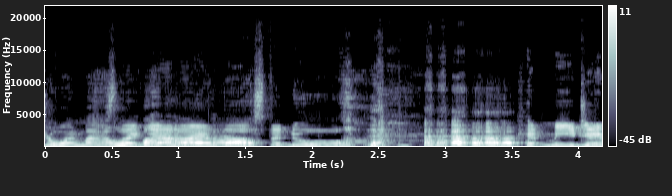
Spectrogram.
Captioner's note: laughter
